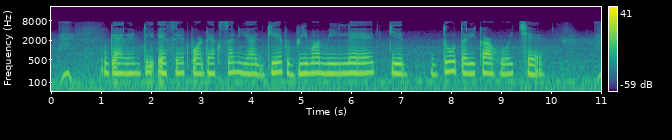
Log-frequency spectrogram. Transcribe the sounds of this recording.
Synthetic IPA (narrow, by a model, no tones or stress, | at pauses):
ɡɛːɾəɳʈḭʔɛseʈpɾoɖeksənjaɡepbimamile | ke | d̪ut̪əɾikaɦot͡ʃʰɛ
